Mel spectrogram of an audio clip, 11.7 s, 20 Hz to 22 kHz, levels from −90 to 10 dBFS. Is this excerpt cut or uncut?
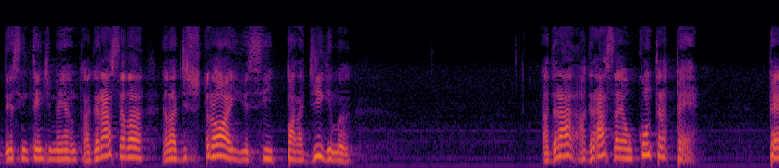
uncut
